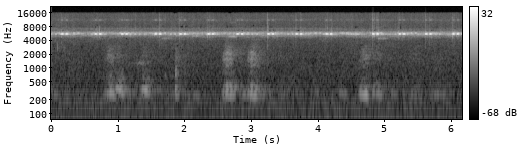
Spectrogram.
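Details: A chorus of frogs croaking: short hoarse pulses in small groups about every second, over a continuous thin high-pitched hum.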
